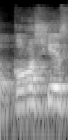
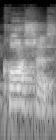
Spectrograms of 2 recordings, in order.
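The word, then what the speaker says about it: cautious: तो देखिए कॉशियस, कॉशियस है ना, तो कॉशियस नहीं है, ये कॉशस है।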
